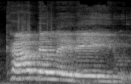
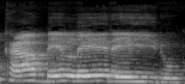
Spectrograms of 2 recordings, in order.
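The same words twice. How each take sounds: First: "Cabeleireiro" slowly, both ei diphthongs sounded; correct pronunciation. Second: "cabeleireiro" without the first i: ca-be-le-rei-ro; wrong pronunciation. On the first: Teacher giving the proper form, careful "Cabeleireiro". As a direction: spell out "Cabeleireiro" as ca-be-lei-rei-ro. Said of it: "a forma adequada e a forma inadequada". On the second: Teacher showing the improper form, "cabeleireiro" as cabelereiro. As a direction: drop the i in the middle of "cabeleireiro". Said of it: "e não cabeleireiro". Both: Shown as a demonstration.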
